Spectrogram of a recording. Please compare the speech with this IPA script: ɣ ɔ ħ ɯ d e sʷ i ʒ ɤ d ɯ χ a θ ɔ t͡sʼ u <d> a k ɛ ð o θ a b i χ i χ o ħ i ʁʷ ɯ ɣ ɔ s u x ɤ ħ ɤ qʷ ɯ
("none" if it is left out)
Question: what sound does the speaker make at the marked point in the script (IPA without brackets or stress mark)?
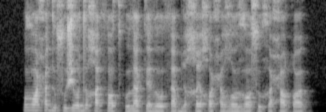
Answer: ð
